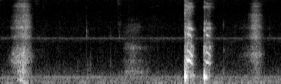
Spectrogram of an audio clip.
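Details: Several harsh coughs, including two sharp bursts close together, over a faint electrical hum, from an adult with bronchitis on amoxicillin and using an inhaler; cough in bronchitis.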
